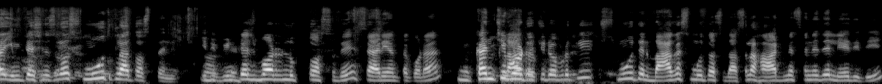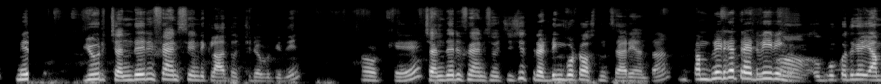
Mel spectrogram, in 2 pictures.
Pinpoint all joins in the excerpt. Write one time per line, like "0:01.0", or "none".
0:09.1

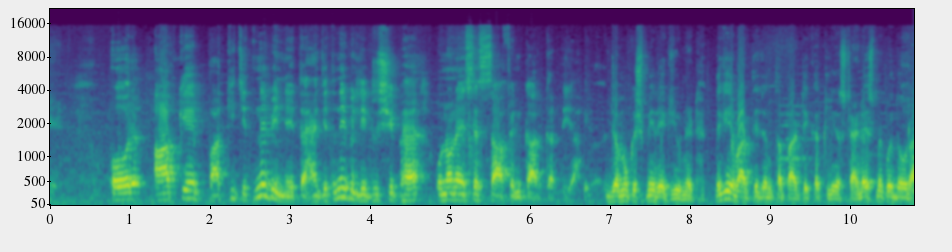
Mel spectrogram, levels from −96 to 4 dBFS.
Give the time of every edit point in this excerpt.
0:06.8

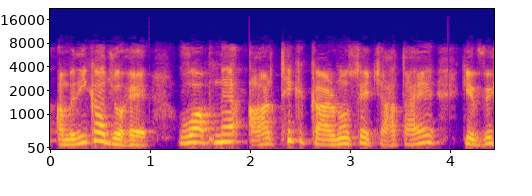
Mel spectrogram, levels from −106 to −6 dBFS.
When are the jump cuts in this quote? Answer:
none

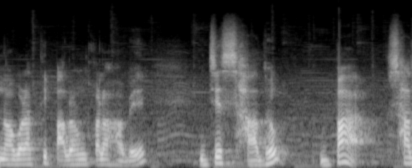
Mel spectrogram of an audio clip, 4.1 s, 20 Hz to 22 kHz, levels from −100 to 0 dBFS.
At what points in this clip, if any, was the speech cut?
none

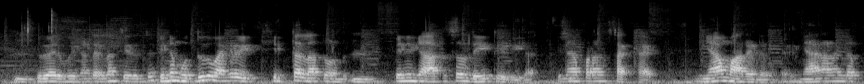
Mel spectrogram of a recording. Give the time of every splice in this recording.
0:01.5
0:06.8

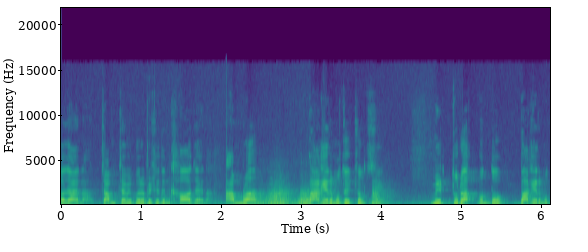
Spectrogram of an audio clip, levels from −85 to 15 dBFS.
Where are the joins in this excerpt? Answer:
0:02.1

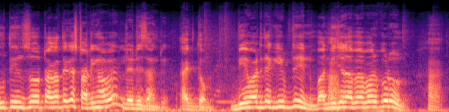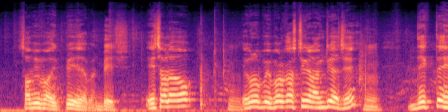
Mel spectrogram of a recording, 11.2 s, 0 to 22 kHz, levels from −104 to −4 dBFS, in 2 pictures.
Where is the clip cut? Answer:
none

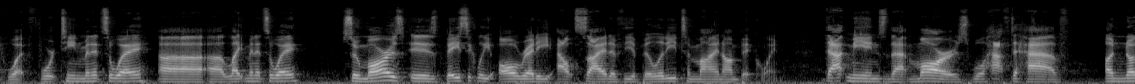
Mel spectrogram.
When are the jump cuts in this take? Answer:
none

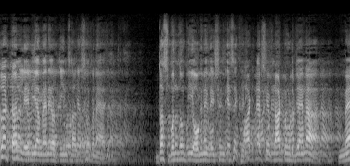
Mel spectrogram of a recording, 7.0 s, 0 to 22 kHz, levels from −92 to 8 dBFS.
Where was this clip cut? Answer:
0:01.5
0:04.9

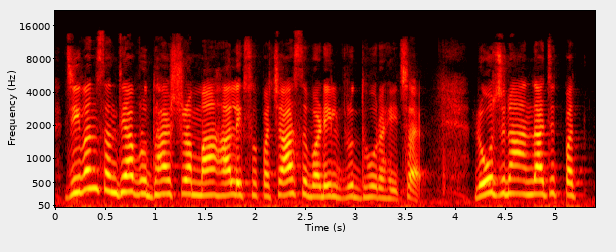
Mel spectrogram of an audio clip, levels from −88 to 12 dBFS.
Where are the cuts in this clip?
0:02.6

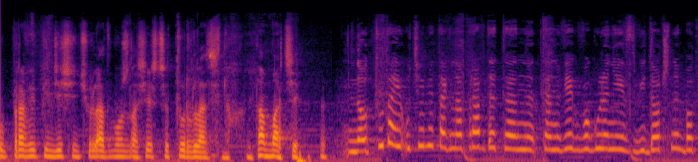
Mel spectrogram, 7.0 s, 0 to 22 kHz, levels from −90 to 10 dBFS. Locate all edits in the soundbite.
none

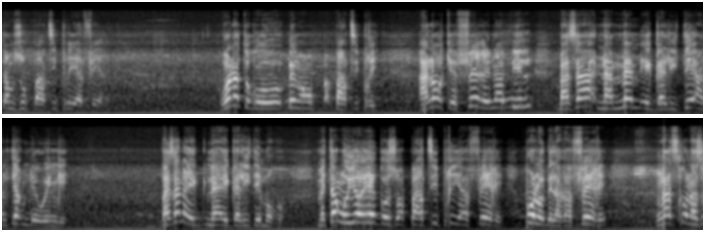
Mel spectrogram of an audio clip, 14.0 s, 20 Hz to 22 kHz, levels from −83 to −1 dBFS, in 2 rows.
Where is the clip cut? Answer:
none

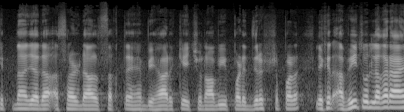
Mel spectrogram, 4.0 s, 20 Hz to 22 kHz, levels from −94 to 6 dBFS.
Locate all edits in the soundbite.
0:03.1

